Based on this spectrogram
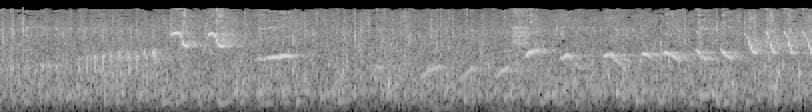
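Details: Singing canary over trickling water, giving soft buzzy rolls, a few clear high whistles and a closing run of quick repeated chips.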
